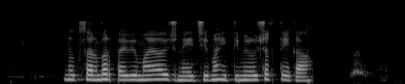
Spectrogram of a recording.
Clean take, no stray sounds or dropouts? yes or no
no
